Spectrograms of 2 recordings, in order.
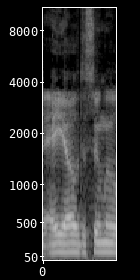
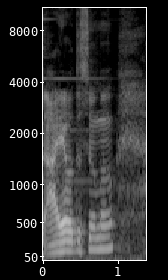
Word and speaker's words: Ayo Dosunmu: In this first pick, I noticed I pronounced his name wrong. I said Ayo Dosunmu last time. I believe it's Ayo Dosunmu.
